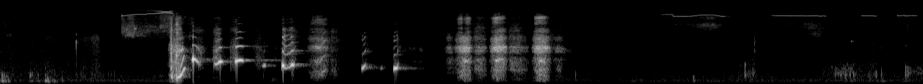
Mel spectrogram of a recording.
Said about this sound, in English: Today we're doing glass triggers. And now I will drink from this bottle.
